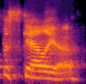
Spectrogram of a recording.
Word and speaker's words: Buscaglia: Well, it's Buscaglia. The G is silent. Buscaglia.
